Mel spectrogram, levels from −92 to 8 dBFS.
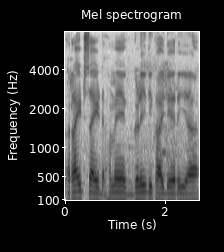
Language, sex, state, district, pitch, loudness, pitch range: Hindi, male, Haryana, Rohtak, 110 Hz, -14 LUFS, 110-115 Hz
